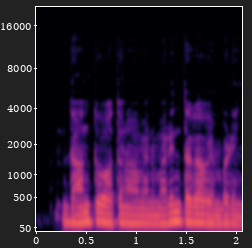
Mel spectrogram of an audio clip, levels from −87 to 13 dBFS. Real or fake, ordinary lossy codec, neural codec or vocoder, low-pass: real; none; none; 14.4 kHz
